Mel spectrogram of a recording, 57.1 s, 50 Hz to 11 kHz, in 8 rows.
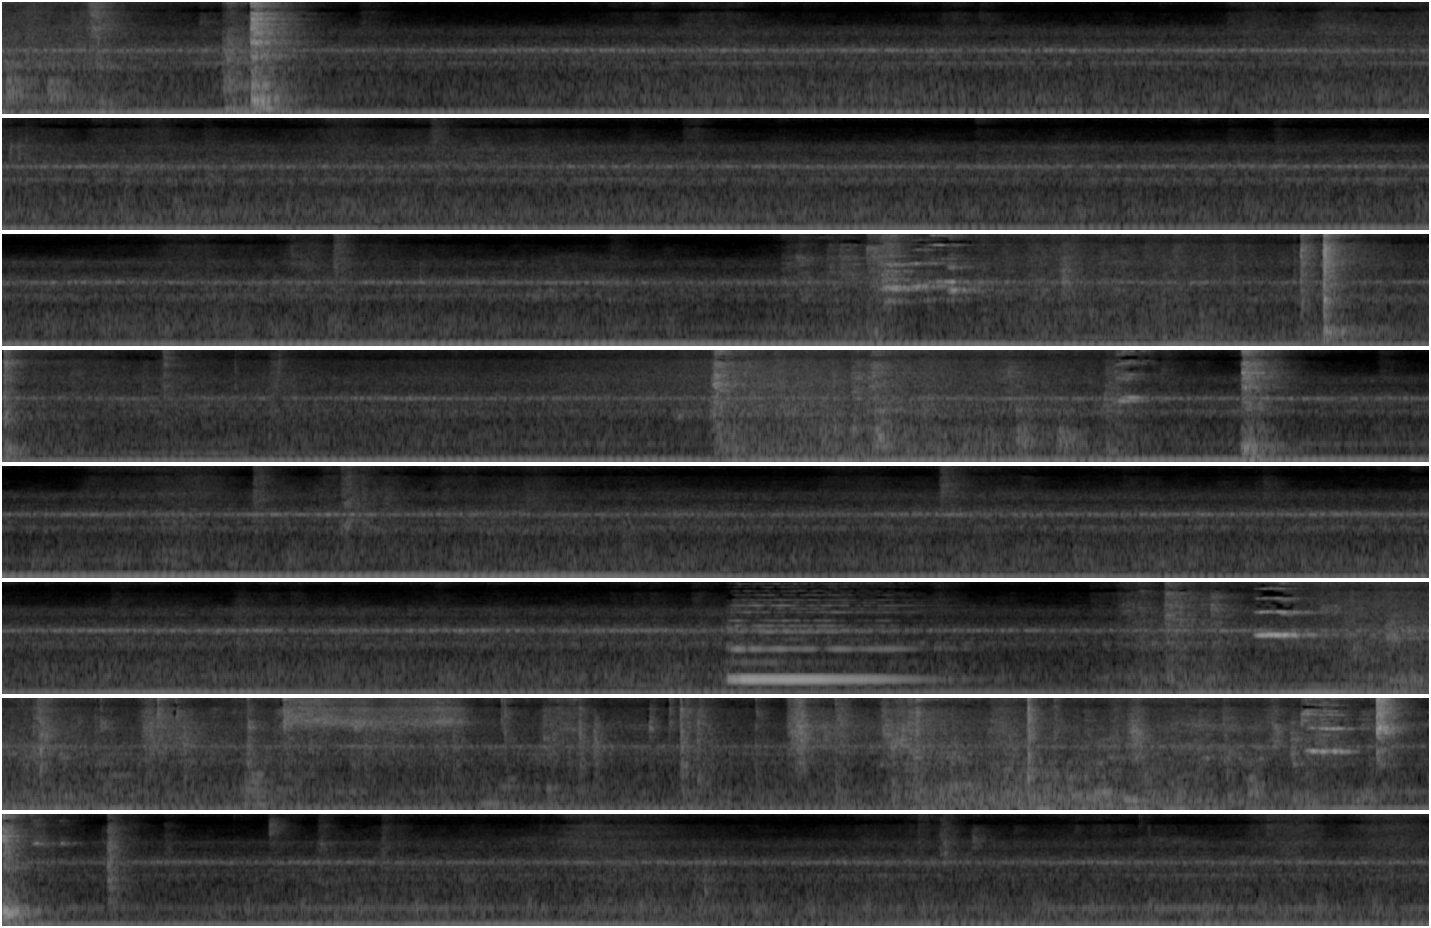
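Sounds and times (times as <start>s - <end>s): elevator low hum: 0.0s - 57.0s.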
